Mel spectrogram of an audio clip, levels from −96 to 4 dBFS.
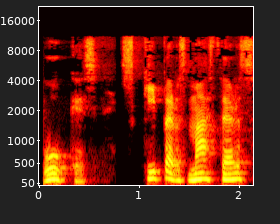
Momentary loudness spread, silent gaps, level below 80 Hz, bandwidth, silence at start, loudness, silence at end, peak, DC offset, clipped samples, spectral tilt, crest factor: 9 LU; none; -44 dBFS; 11.5 kHz; 0.05 s; -19 LUFS; 0 s; -4 dBFS; under 0.1%; under 0.1%; -4.5 dB/octave; 16 dB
